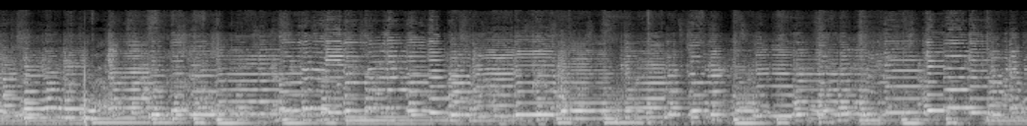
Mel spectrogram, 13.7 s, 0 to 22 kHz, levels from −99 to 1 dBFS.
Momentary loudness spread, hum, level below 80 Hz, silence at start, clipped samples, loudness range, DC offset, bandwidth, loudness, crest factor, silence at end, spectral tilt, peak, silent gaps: 4 LU; none; -52 dBFS; 0 s; under 0.1%; 2 LU; under 0.1%; 15.5 kHz; -22 LUFS; 14 dB; 0 s; -5.5 dB/octave; -8 dBFS; none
